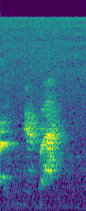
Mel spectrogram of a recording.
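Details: A pet female Eclectus parrot chatters to herself in the morning in soft, speech-like murmurs, a low mumble rising into two brief harsh syllables, over faint room hiss.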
